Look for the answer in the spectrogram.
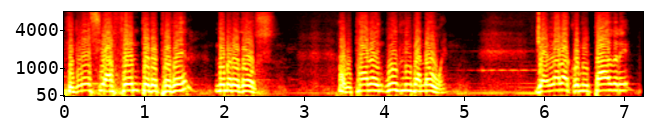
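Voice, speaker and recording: A man's voice: a little mellow, rough recording. A man from Guatemala, preaching an evangelical sermon as a guest preacher and rising into fervent preaching. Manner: rises to fervent, high-pitched preaching.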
